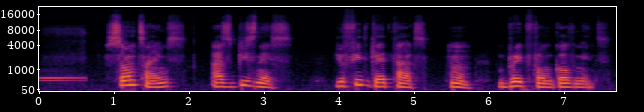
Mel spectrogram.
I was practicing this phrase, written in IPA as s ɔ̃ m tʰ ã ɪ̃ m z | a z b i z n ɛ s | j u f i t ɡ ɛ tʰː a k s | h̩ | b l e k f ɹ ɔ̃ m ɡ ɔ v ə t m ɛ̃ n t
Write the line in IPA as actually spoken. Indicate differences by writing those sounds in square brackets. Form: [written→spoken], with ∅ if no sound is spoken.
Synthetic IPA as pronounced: s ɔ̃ m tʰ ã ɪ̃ m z | a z b i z n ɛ s | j u f i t ɡ ɛ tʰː a k s | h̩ | b [l→ɹ] e k f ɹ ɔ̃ m ɡ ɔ v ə [t→∅] m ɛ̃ n t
